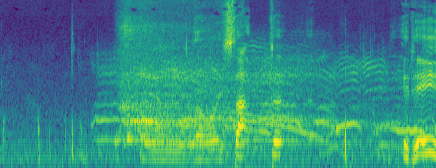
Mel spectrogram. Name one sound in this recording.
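Several men shout an appeal loudly outdoors.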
